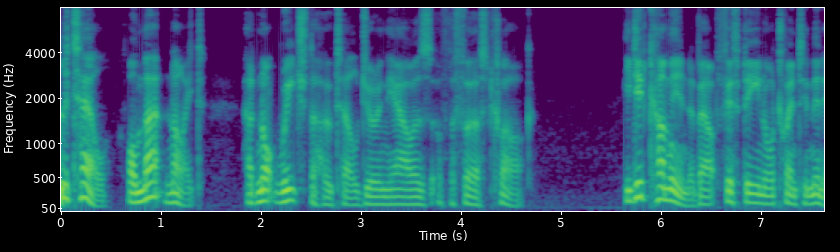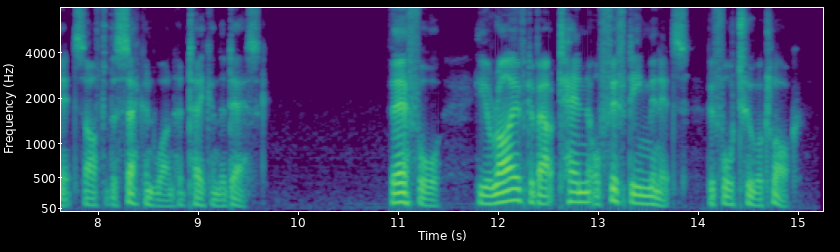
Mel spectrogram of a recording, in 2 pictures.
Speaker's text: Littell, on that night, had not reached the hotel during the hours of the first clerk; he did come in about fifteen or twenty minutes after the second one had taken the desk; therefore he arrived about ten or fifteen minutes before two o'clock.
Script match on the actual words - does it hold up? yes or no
yes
